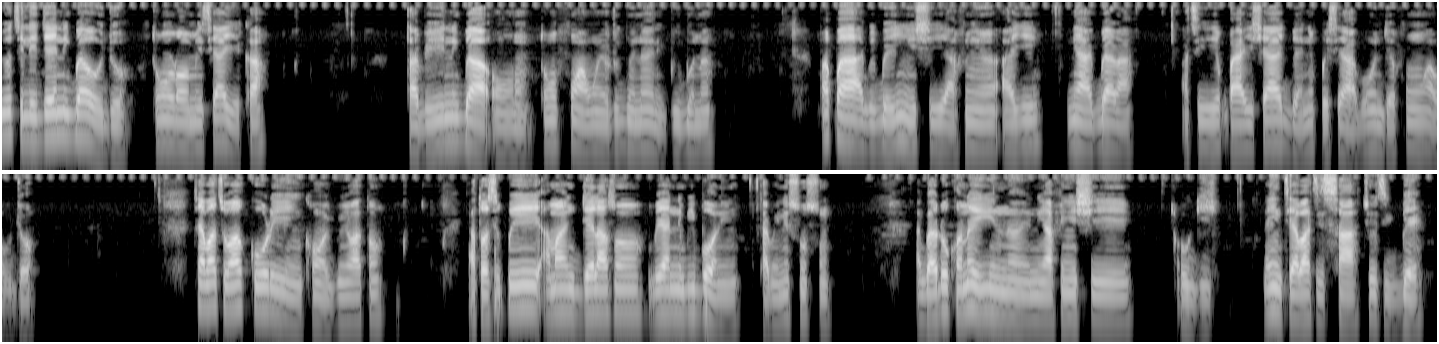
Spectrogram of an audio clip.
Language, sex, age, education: Yoruba, male, 15-29, primary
